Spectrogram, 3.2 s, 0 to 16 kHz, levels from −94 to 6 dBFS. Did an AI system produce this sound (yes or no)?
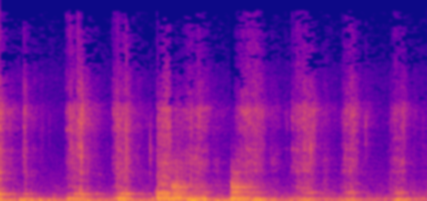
no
